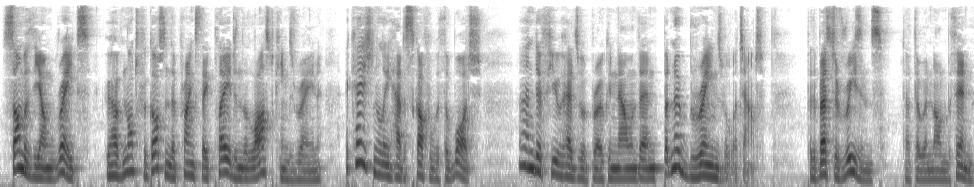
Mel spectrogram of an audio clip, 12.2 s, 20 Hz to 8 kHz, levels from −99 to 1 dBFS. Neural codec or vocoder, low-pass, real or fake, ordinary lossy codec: none; 7.2 kHz; real; MP3, 48 kbps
